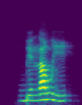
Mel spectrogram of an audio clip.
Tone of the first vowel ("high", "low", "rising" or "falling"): low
